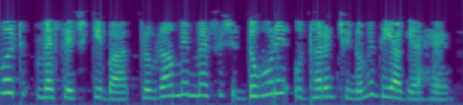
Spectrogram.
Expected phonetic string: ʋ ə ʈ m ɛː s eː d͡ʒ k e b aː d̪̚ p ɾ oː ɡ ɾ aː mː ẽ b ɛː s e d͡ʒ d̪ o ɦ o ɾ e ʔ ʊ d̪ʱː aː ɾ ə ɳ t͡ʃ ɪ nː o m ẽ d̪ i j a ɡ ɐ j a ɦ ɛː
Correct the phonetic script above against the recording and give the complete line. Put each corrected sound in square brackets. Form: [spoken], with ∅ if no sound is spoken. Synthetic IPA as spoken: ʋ ə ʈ m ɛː s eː d͡ʒ k e b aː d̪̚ p ɾ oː ɡ ɾ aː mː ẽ [m] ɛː s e d͡ʒ d̪ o ɦ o ɾ e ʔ ʊ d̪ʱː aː ɾ ə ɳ t͡ʃ ɪ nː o m ẽ d̪ i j a ɡ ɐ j a ɦ ɛː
